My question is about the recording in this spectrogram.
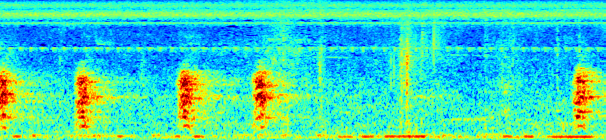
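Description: Short animal calls, five in all: four about once a second in the first three seconds and one near the end. Behind them runs a steady high insect drone.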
